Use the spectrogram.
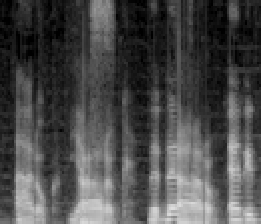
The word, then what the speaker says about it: Arok: How do you pronounce Arok? Oh, Arok. Arok. It's Arok.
